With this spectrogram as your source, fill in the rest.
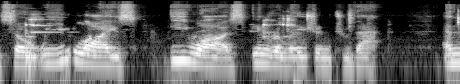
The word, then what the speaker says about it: Eihwaz: i sound and then with ewas we see it singularly as a double e sound or utilized in the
